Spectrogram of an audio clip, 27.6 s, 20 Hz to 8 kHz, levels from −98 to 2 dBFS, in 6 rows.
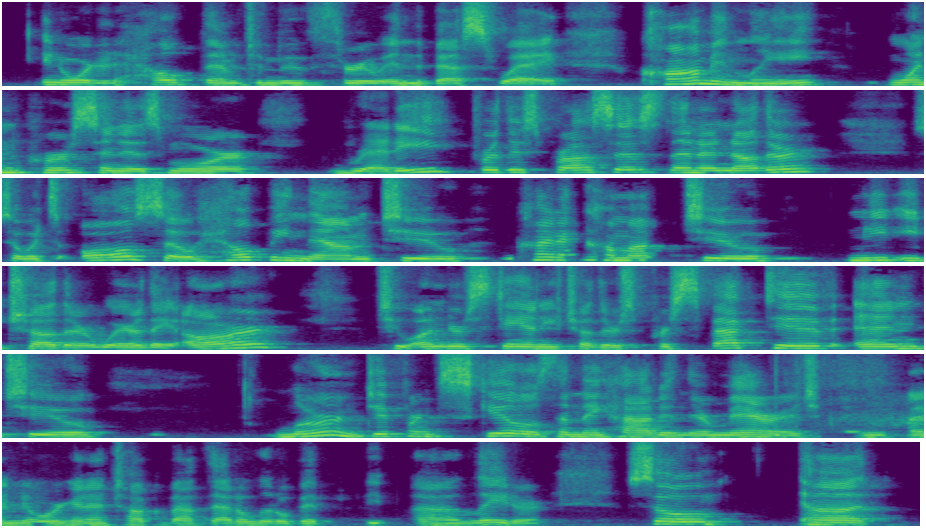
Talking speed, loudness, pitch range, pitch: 155 wpm, -22 LUFS, 180-225 Hz, 195 Hz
